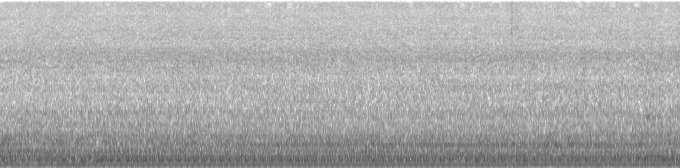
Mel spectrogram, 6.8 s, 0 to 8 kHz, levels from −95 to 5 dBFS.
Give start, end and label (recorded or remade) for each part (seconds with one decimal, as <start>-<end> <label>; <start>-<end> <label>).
0.0-1.0 remade; 1.0-5.1 recorded; 5.1-6.8 remade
